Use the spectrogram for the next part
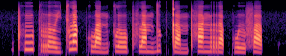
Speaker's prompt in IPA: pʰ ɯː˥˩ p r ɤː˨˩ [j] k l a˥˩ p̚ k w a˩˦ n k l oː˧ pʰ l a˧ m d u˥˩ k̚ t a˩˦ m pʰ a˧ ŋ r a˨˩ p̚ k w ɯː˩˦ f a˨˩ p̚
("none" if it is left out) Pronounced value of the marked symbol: j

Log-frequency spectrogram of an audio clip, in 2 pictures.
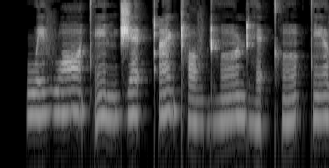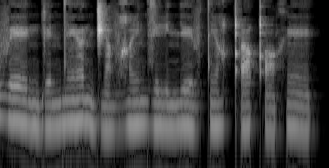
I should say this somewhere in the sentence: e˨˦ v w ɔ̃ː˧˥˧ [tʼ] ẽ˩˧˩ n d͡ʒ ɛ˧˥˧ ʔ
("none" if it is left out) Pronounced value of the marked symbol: tʼ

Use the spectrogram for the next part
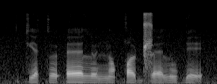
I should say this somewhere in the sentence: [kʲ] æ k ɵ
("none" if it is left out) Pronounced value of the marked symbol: kʲ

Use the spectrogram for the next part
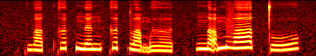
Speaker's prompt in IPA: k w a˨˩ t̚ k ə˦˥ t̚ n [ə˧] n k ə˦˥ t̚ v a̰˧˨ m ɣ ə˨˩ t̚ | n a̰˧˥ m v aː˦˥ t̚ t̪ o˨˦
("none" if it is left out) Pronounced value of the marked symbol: ɛ˧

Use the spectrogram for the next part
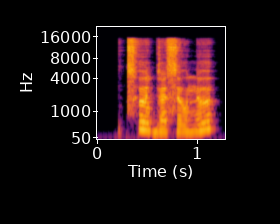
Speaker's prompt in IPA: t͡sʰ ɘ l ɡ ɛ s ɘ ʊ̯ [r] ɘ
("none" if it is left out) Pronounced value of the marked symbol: n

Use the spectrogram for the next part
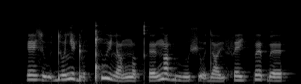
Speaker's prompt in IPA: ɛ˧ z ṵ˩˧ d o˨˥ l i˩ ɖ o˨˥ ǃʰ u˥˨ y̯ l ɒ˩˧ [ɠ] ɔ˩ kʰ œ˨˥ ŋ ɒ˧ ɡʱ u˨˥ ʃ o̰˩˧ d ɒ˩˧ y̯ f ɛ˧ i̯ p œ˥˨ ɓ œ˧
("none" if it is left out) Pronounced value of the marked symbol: ŋ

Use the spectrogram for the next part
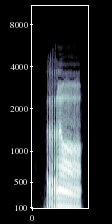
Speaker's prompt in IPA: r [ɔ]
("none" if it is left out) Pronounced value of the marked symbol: ɔ̃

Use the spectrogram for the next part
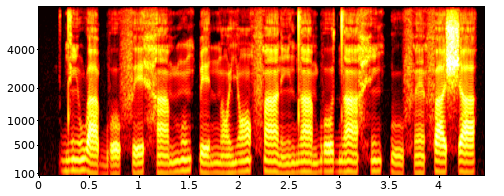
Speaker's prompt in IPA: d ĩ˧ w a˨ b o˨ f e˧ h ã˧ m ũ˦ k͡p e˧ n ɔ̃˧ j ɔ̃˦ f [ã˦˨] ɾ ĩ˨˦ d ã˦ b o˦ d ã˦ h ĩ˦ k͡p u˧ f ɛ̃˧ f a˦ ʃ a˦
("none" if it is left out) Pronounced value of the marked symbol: ã˦˨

